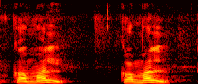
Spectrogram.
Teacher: का और ला पे जोड़ नहीं लग रहा, किस पर लग रहा है, माँ पर, कमल। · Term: बलाघात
